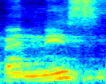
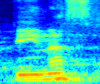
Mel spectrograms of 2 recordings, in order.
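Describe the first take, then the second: First: It is said in the speaker's usual local pronunciation. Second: It is said in a Western-style pronunciation. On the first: This is how people around the speaker normally say it. "regularly we call it like penis" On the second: This is how it is said in Western dialects and movies. "Western dialects, they call it as like penis"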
